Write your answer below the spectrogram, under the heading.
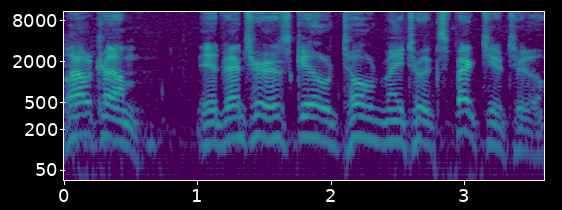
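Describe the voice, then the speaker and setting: Using a raspy, put-on character voice, a man of medium pitch speaks at a moderate pace with lively intonation. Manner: welcoming.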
